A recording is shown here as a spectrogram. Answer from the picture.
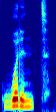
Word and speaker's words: wouldn't: Yes, and wouldn't is pronounced wouldn't. The L is very soft or silent. Listen. I wouldn't do that.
